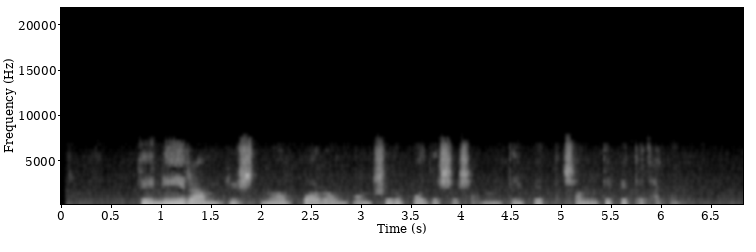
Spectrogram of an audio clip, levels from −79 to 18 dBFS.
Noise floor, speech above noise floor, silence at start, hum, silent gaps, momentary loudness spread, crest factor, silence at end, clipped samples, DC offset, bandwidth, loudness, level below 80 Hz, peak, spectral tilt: -51 dBFS; 31 dB; 0.75 s; none; none; 14 LU; 20 dB; 0.6 s; under 0.1%; under 0.1%; 7.6 kHz; -20 LUFS; -52 dBFS; -2 dBFS; -6 dB/octave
